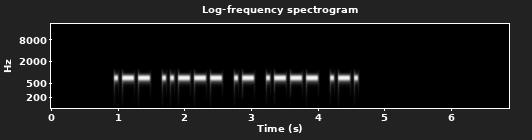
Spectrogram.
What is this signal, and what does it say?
Morse code, heard as a keyed tone, about 20 wpm, 700 Hz. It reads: W2AJR
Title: USA Call Signs - 5 Characters - Repeated 3x - 20wpm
